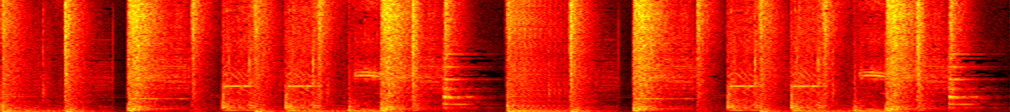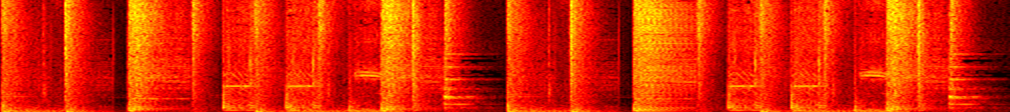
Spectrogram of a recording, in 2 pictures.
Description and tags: combination multi sample with vst slicex
beat, beats, breakbeat, breakbeats, drum, drum-loop, drumloop, drumloops, drums, hip, hiphop, hop, loop, loops, quantized, sample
